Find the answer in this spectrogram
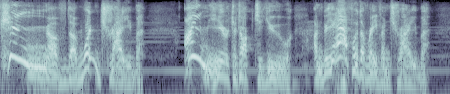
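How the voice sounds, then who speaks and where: Faint music plays behind a man doing a raspy, put-on character voice at a moderate pace. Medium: actual play. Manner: excited, sing-song.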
